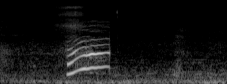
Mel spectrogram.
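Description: A short, high-pitched squeal from a woman's voice, about half a second long, rising steeply in pitch and then holding, a little after half a second in.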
